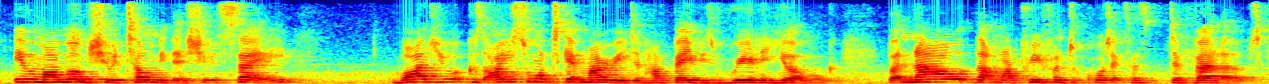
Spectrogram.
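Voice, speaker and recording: A young woman from North Africa sharing her opinions in a casual monologue, with a fairly even, monotone delivery and a voice she calls deep. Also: slight background noise. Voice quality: says she has a deep voice. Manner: says her voice and face are monotone. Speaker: vlogger. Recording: echoey room.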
